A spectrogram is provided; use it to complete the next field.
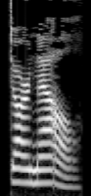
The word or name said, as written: darnall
